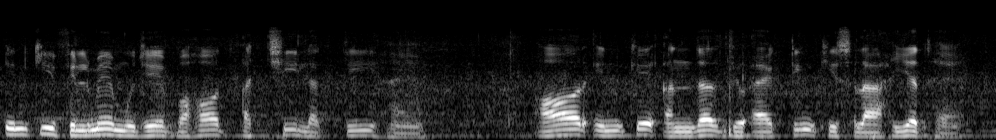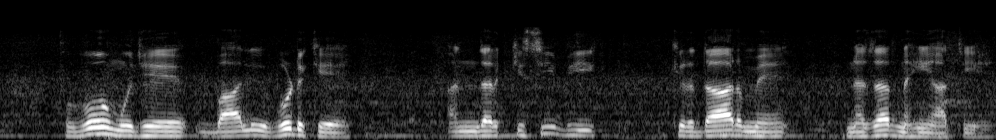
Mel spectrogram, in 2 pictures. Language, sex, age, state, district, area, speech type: Urdu, male, 18-30, Delhi, Central Delhi, urban, spontaneous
